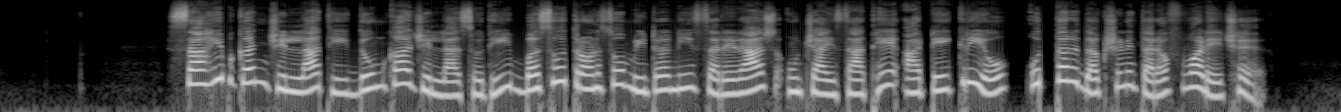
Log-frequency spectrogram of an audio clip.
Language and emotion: Gujarati, neutral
